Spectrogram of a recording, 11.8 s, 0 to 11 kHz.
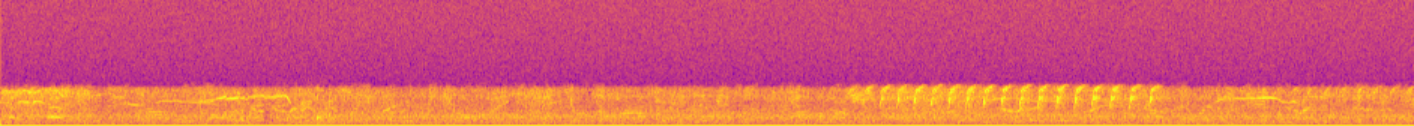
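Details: White-bellied sea eagles at their nest on 21 August 2022, a day of feasting: the male delivers a live fish and the female feeds two eaglets. A rapid burst of harsh, honking notes runs for about two seconds over steady hiss, with faint whistles nearby.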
